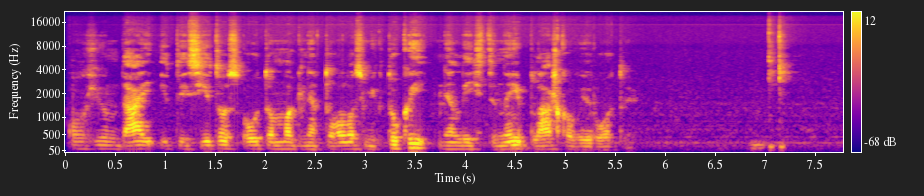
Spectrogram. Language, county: Lithuanian, Vilnius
